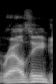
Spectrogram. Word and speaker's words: Rousey: I mean, Rousey. How do you say it? Rousey.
